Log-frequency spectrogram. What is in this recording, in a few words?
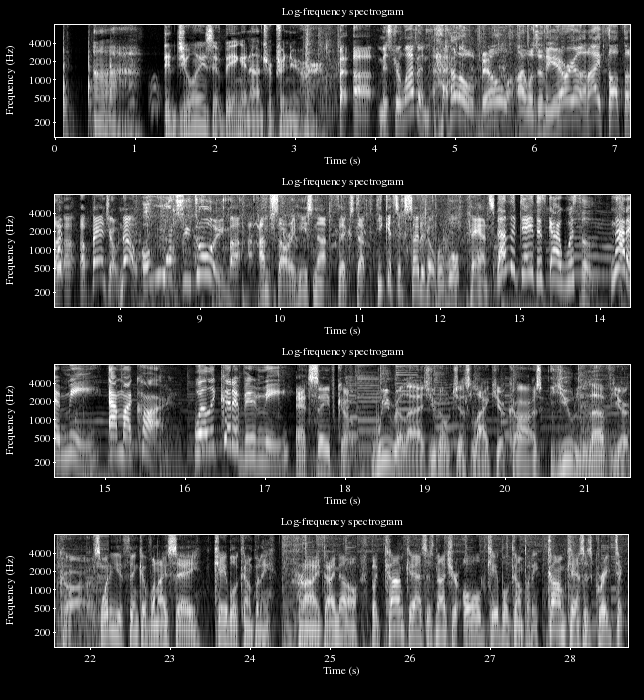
commercial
